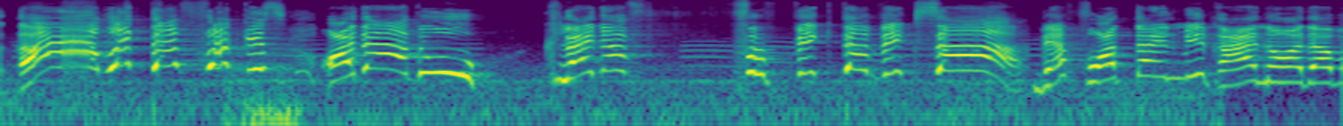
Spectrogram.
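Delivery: mock rage. Other car rams him in game.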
